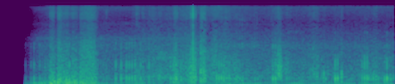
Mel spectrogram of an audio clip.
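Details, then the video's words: Domestic cat, a female pet indoors, purring: a continuous low rumbling throb of rapid regular pulses, steady throughout with a few brief rustling sounds on top. "Purring Pepper"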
